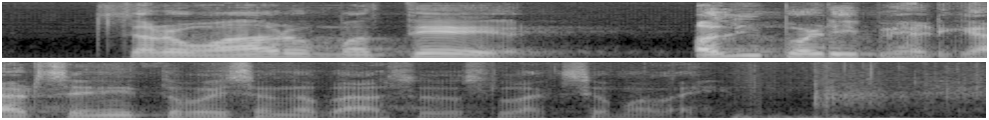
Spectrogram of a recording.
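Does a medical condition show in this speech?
No.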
